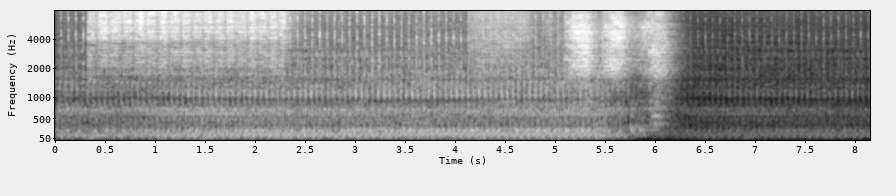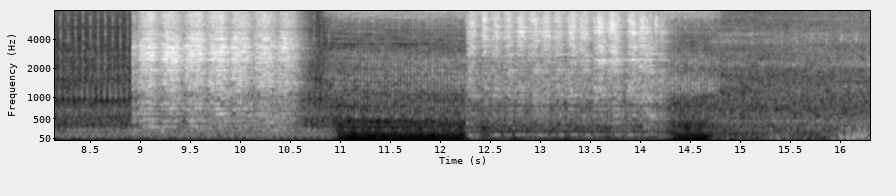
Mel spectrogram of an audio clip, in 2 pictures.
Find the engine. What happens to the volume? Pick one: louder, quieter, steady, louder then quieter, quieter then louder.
quieter.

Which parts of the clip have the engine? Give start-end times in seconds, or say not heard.
0.0-16.2.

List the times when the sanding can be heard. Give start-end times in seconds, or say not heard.
0.3-2.4, 4.1-6.2, 8.9-10.6, 12.2-14.2.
